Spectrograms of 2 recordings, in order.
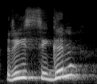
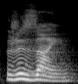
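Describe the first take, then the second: First: The g is sounded in the word. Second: The g is silent in the word. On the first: The speaker calls it wrong. "रिसिगन नहीं है" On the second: The speaker calls it right.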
